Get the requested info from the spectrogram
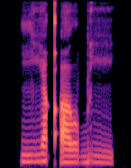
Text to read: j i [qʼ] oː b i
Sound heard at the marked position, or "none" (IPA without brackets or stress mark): qʼ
